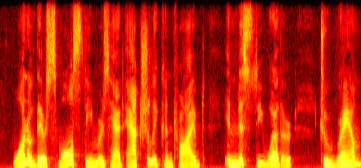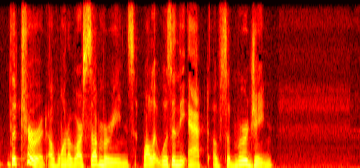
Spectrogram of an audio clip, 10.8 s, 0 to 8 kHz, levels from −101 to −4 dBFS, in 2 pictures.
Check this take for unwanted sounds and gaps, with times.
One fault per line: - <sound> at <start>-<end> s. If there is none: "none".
none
